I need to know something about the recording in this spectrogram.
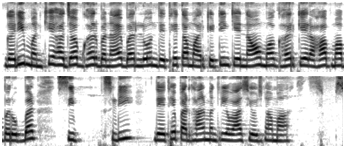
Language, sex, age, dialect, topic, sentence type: Chhattisgarhi, female, 18-24, Western/Budati/Khatahi, banking, statement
